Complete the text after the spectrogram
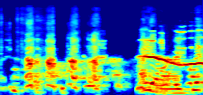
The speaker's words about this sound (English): actually finding his voice to communicate with us. Look, Max. It's a puppy.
